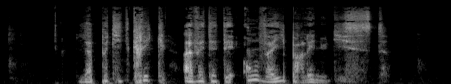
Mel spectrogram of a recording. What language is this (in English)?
French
